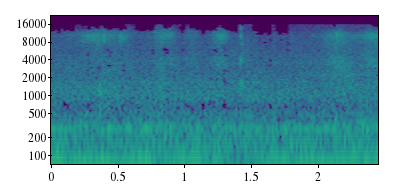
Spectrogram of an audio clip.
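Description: Very faint rustling scratches of a fine needle and thread being drawn through cloth while pearl beads are stitched on, with one small click about a second and a half in.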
